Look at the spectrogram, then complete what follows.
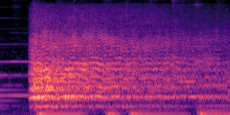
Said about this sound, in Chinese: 一阵很吵的声音打断了他们的谈话，听起来像是一只大蜜蜂。赛弗走近一看，原来有一位长着大翅膀的女巫在花丛里忙碌着。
